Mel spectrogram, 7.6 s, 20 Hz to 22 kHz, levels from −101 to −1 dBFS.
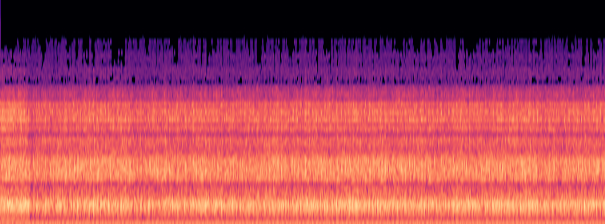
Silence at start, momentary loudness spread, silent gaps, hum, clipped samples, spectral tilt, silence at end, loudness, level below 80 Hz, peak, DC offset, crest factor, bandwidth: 0 s; 2 LU; none; 60 Hz at -30 dBFS; under 0.1%; -5.5 dB/octave; 0 s; -15 LUFS; -38 dBFS; 0 dBFS; 4%; 14 dB; 9.4 kHz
